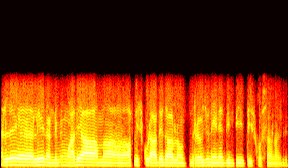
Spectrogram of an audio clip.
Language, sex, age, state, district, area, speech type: Telugu, male, 18-30, Andhra Pradesh, Visakhapatnam, urban, conversation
